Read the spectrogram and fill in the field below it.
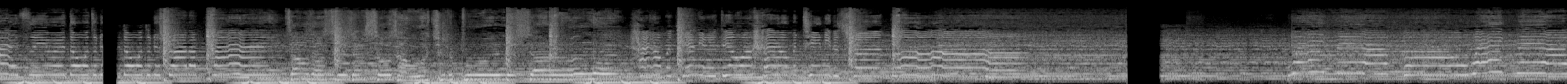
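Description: At 1.03 to 1.56 s a stream reconnect drops the sound for 119 ms, then a fresh decoder fades in 418 ms earlier, repeating material. At 11.27 to 11.63 s, after 307 ms of silence, it resumes roughly 0.2 s later. Unlike a plain dropout, the timeline jumps.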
